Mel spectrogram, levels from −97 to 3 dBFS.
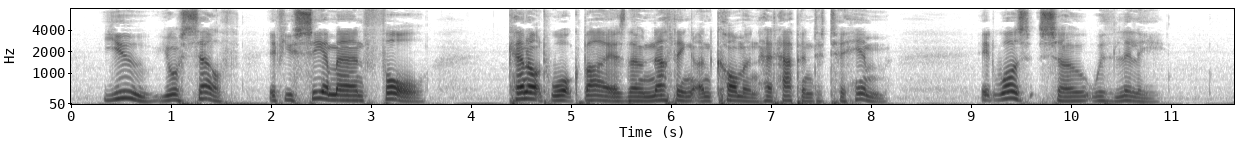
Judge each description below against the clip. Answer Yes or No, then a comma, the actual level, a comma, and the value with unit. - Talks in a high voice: No, medium, 140 Hz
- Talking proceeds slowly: Yes, slow, 125 wpm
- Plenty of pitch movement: No, average, 4.2 semitones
